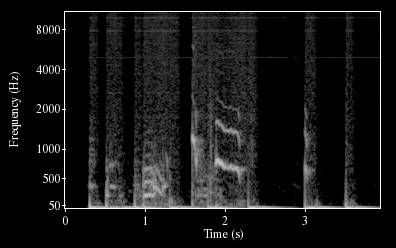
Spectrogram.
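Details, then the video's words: German Shepherd pups four weeks old, just after eating, give a run of short yips and wavering whines. The calls bend up and down in pitch, then a few clipped single yelps follow. "German Shepherd puppies 4 weeks"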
